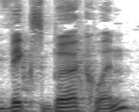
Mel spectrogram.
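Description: The name is said in an Australian English way. This is how Australian soldiers said it. "to the Aussies, it would have been"

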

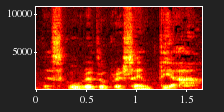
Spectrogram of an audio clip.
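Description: The c in presencia sounds like a lisped th.

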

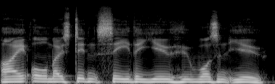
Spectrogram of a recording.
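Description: Each word is separate and flat. The speaker calls it wrong. "I don't want you to do this"

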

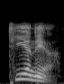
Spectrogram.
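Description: It is said with anglicized English vowels and syllables. The speaker calls it wrong.

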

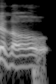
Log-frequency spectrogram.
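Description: The voice rises at the end, like a question.

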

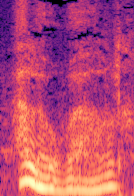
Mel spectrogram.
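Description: It is said in a sexier, seductive voice.

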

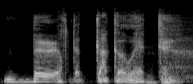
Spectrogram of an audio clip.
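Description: It is said in a scornful, disdainful tone.

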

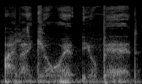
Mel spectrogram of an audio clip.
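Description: It is said in a whisper. It sounds creepy. "do you not think whispering is creepy?"

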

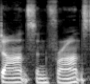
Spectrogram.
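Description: Said in a Western Australian, Queen's English accent. "Western Australia and South Australia is more of the Queen's English"

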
